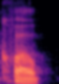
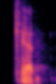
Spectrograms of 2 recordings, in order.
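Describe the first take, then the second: First: The name is said with an 'o' vowel sound. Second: The name is said without the 'o' vowel sound. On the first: The speaker calls it wrong. "Not Quope" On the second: The speaker calls it right. "we don't pronounce the O"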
